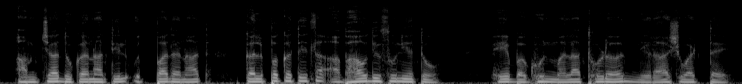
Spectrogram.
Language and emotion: Marathi, sad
